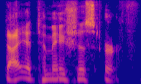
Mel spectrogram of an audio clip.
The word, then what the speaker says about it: diatomaceous earth: Diatomaceous earth.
